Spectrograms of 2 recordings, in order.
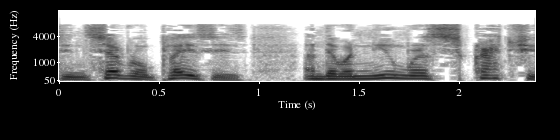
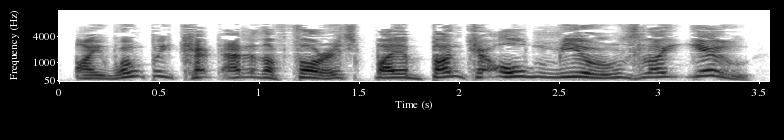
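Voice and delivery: high, raised-voice indignant outburst; loud defiance; 11 semitones higher, 4 dB louder than usual. A narrator's reading. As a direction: refuse loudly and defiantly. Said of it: "said Hagrid loudly".

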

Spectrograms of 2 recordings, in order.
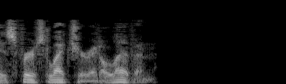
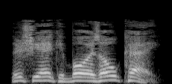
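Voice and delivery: put-on loud, higher good-ol'-boy voice; 8 semitones higher, 7 dB louder than usual. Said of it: "the redneck broke out laughing".

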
